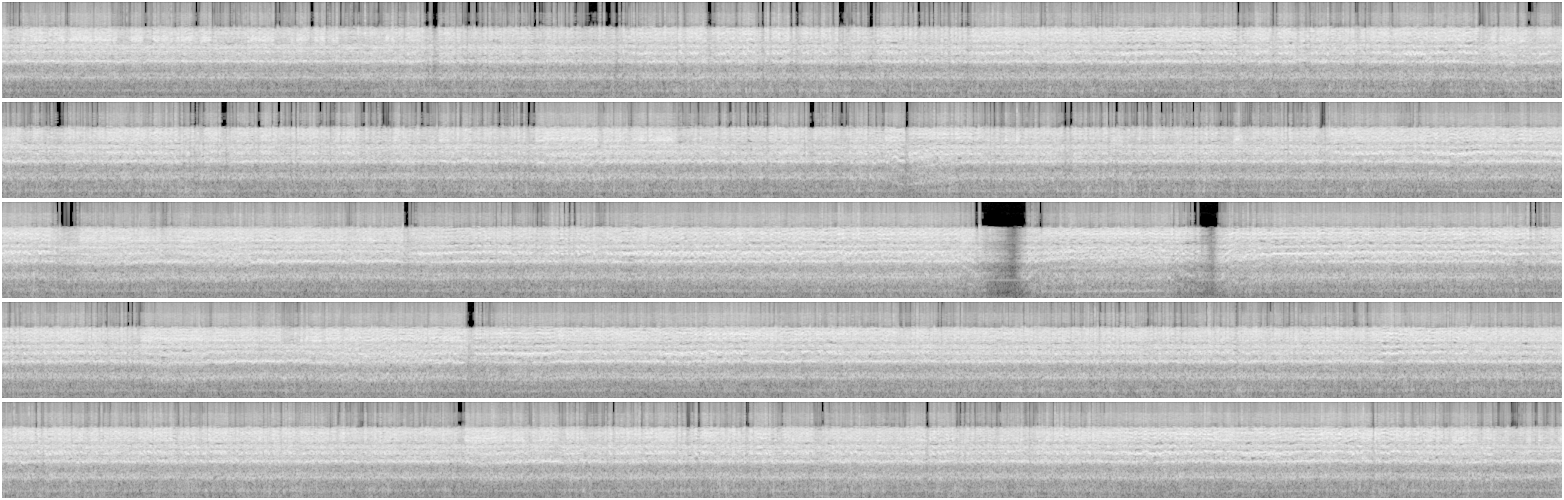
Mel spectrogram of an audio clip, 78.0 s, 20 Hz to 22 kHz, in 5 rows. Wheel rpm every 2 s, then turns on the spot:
230, 230, 230, 230, 230, 230, 230, 230, 230, 230, 230, 230, 220, 230, 230, 220, 220, 230, 230, 210, 140, 140, 200, 220, 230, 220, 220, 230, 230, 230, 230, 230, 240, 230, 230, 230, 230, 220, 230.
42-44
